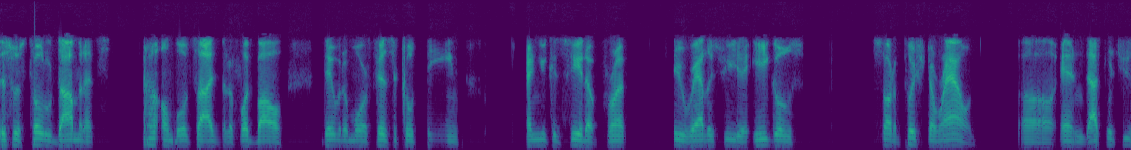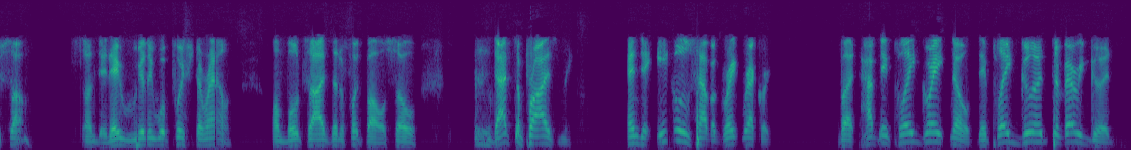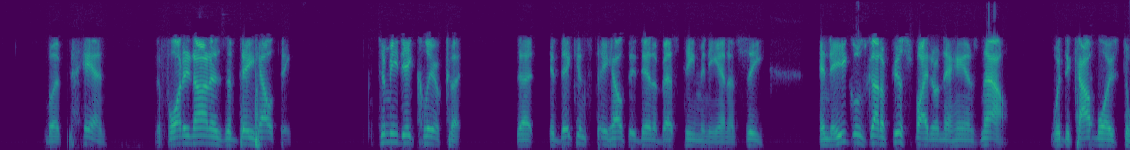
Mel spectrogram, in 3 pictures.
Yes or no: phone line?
yes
